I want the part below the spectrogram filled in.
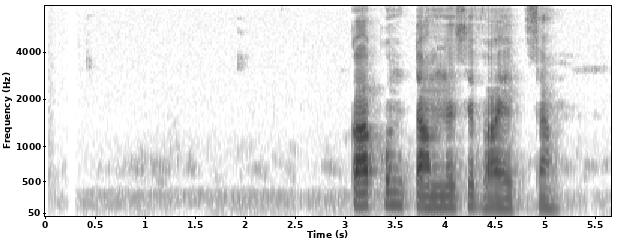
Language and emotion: Russian, neutral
